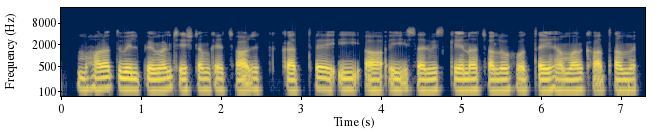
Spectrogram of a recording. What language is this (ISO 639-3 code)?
mai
